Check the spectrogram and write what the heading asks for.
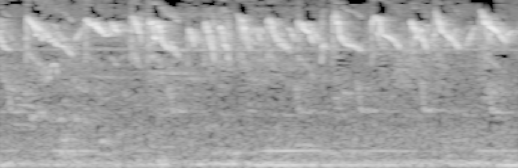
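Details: Short burst of white-eye song used as a singing lure: quick, very high, squeaky notes in pulsing clusters about four times a second, with a faint low rumble underneath.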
